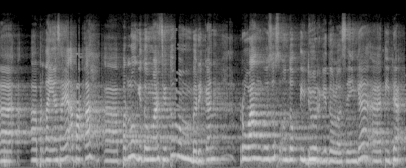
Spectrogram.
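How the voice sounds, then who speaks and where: Amid audible room echo and noticeable background noise, a woman with a strong Javanese accent speaks at a moderate pace in a high pitch with fairly even intonation. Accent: thick Javanese. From East Java. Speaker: audience member asking a question. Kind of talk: Q&A question at religious talk. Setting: mosque gathering. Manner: halting, many fillers.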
